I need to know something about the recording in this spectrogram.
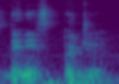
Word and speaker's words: Deniz: you're survey Andrew my name also name is Denise so it's a bit complicated to tell so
